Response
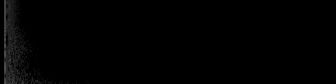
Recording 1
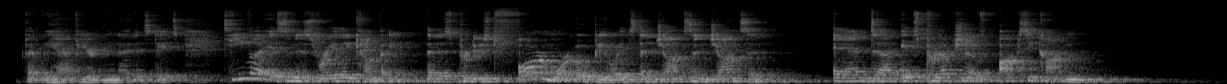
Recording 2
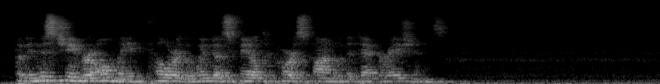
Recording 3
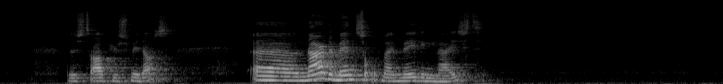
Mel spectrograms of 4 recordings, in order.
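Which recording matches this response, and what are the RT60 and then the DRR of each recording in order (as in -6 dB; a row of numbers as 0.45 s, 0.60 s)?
1; 1.3 s, 0.45 s, 0.85 s; 0.5 dB, -9.5 dB, 6.0 dB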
